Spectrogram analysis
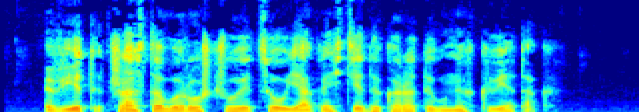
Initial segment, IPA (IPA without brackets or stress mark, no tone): vʲ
